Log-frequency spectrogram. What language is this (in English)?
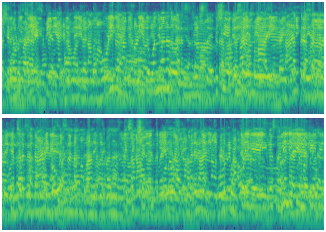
Kannada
